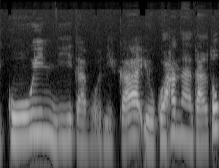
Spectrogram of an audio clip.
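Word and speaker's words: 強引: 인자를 썼으니까 강하게 끌다, 무리하게 억지로라고 하는 단어에 고인니라고 하는 형태로 많이 쓰이는 단어입니다. 그래서 이 강자가 뭐 강도라던가 강탈 이렇게 할 때도 고우라고 읽히기는 하는데요. 아무래도 이 고우라고 읽히는 가장 대표적인 단어가 이 고인니다 보니까 요거 하나라도 꼭 기억을 해주시고 넘어가셔야 되겠습니다.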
